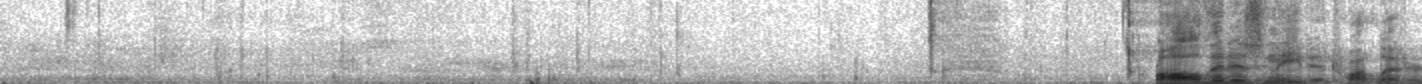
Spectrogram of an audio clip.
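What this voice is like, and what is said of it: Usual voice. Nothing is said of it.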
